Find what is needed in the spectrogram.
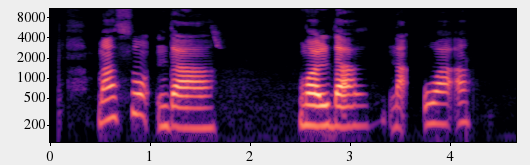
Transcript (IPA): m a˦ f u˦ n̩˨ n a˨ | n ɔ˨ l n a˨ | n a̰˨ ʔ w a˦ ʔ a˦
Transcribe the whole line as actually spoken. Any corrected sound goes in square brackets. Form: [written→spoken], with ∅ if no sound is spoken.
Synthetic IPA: m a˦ [f→s] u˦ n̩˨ [n→d] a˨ | [n→ŋ] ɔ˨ l [n→d] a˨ | n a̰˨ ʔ w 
